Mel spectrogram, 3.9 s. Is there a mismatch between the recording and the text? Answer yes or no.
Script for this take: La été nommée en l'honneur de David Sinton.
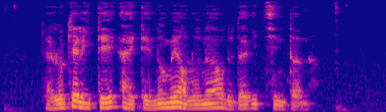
yes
